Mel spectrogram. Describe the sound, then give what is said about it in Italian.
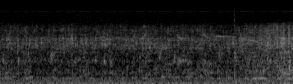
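Cold water trickles and runs steadily with a soft, continuous splashing hiss, fairly quiet, growing slightly fuller toward the end. No voices are heard. “È fredda l'acqua”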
